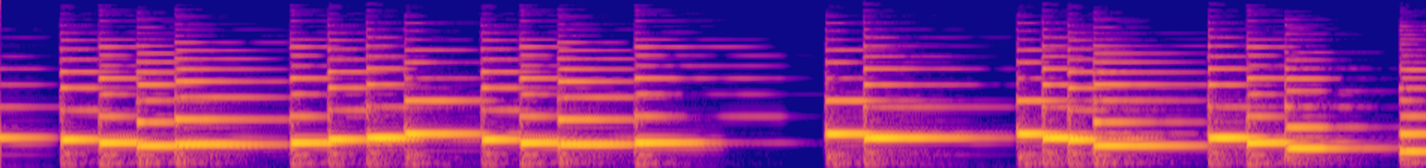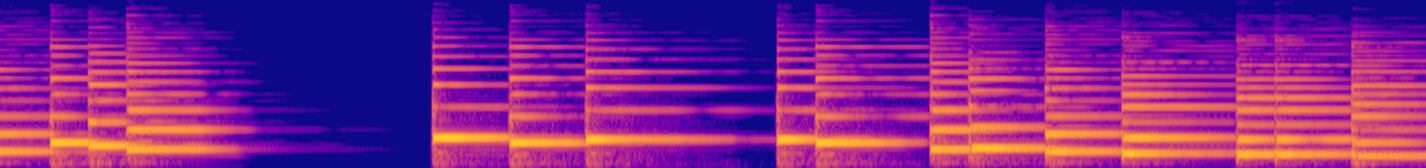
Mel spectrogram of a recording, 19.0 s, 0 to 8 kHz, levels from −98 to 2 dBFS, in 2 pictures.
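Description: Sound cut by the noise suppressor at 4.7 to 5.32 s and again at 11.09 to 11.32 s: the suppressor mistook steady sound for noise and pulled it down by about 19 dB, so the level sinks and tails end early while sharper onsets still come through.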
